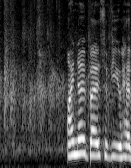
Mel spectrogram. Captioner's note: audience applauds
